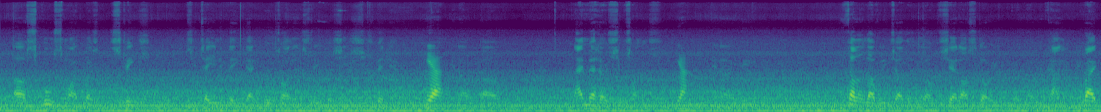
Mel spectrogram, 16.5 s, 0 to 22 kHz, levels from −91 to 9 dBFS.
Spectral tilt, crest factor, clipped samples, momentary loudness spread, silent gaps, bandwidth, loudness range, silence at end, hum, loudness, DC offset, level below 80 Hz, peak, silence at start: -8.5 dB/octave; 18 dB; under 0.1%; 6 LU; none; 20 kHz; 2 LU; 0 s; none; -21 LUFS; under 0.1%; -24 dBFS; -2 dBFS; 0 s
